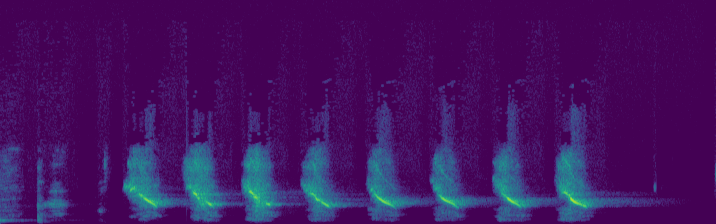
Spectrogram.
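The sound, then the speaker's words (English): A person whistles an imitation of a bird's tweet, eight quick descending chirps in a steady rhythm, clear, with a brief soft noise just before. “A round of applause for …'s tweeting.”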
